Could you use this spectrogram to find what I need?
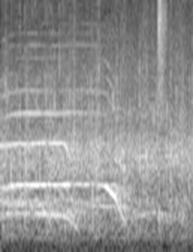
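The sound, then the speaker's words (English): A church audience applauds during a Heartland church service. The clapping is sustained and moderately loud, with a faint sustained tone running beneath it, and it eases off slightly toward the end. “Come on, give yourselves a hand. Like, yeah. And hey, I want to look into the camera and say a big hello to all those that are watching online today. Come on, Heartland family, help me welcome them to church.”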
